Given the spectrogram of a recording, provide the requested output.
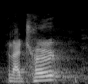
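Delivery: ordinary talk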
